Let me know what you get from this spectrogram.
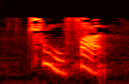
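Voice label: "触犯", Mandarin Chinese; hsk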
